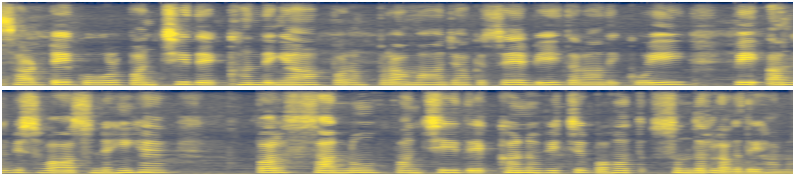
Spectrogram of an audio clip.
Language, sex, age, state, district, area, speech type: Punjabi, female, 45-60, Punjab, Ludhiana, urban, spontaneous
